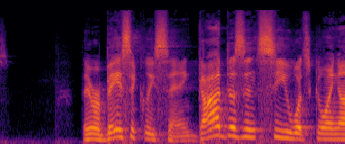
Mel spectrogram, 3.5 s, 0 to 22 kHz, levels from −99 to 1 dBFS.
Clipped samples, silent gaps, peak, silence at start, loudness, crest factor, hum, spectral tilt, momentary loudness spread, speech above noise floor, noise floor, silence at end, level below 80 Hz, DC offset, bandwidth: under 0.1%; none; -10 dBFS; 0 s; -27 LUFS; 18 dB; none; -3 dB/octave; 7 LU; 41 dB; -69 dBFS; 0 s; -58 dBFS; under 0.1%; 16 kHz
